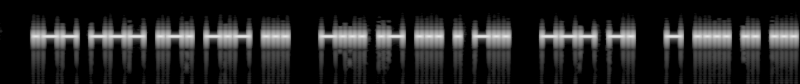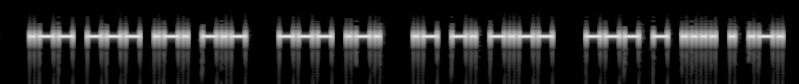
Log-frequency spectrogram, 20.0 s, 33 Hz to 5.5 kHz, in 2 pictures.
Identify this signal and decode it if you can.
Morse code, heard as a keyed tone, about 20 wpm, 600 Hz. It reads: WORKS BASED ON THIS WORK OR ANY OTHER
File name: cw-books / winnie-the-pooh / winnie-20wpm-page-0114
